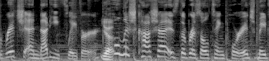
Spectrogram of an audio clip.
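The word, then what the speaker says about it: kasza: is kasha which is pronounced the same but spelled with a z instead of an H polish Kasha is made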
